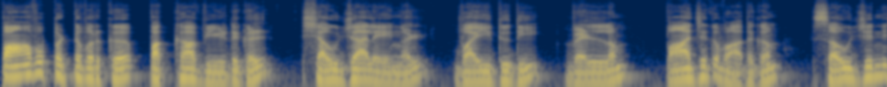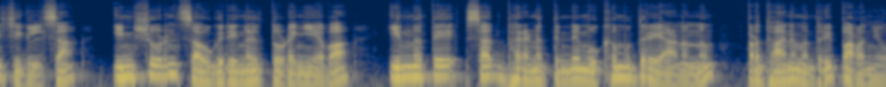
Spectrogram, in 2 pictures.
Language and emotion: Malayalam, neutral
